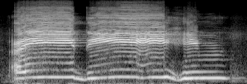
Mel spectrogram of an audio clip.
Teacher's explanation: حمزہ زبر یا ای، دال زیر یا دی، ہا زیر میم ہم، ایدیہم. تو یا ساکن ہے، ماں قبل زیر ہے، یا مد ہے، دو الف کے برابر کھینچیں گے یا کو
